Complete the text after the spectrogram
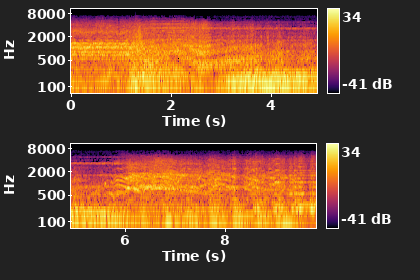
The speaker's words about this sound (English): Tonight, Nadine Connor is the Princess Rosalie, and I am Lieutenant Dick Fay, who at this very moment is making the first non-stop supersonic jet plane flight from the United States to the Kingdom of Romanza.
